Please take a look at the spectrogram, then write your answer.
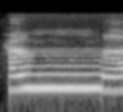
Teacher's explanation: mim mushaddad will be nasal sound for 2 seconds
